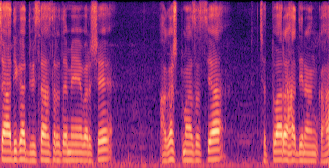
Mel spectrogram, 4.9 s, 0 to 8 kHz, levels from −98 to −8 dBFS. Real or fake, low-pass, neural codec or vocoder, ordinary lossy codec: real; none; none; none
